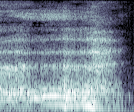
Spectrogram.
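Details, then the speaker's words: Imitated, not real, demonstration of an asthmatic's strained, whistling, prolonged out-breath through constricted, inflamed bronchi, with breathing out harder than breathing in: expiratory wheeze. "it's breathing out that's difficult and you can hear them really wheezing and laboring to breathe out through these constricted inflamed narrowed bronchial passages"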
